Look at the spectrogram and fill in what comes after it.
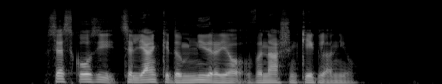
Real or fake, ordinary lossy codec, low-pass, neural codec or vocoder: real; none; 14.4 kHz; none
